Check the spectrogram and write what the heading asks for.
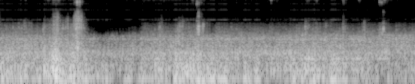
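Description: Chewing a bite of a crispy fried chicken taco, with a few short crunches, the sharpest about a second in, over a steady low rumble inside a car's cabin.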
